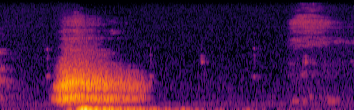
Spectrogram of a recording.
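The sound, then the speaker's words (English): One deep breath is drawn in, a loud, airy rush lasting about a second. After a pause comes a faint, brief breathy sound. No talking. “All right, hold on, deep breath.”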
